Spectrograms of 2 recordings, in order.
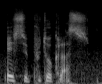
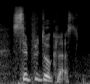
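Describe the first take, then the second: First: Breathy half-voice under his breath; whispered aside. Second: Said in the usual way. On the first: Real, not acted. Lecturer admiring a style-transfer slide, whispered aside. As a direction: murmur it to yourself, admiring.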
